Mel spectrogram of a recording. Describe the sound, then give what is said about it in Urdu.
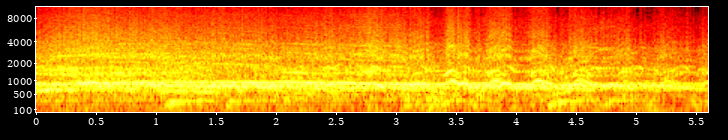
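A large crowd at a local government election campaign rally roars steadily for several seconds, many voices shouting and cheering together over a dense wash of noise that may include applause, loud and continuous throughout. “تالیوں کے شور میں ایسے وعدے آپ نے 31 اکتوبر اور 19 نومبر سے پہلے سنے ہوں گے.”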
